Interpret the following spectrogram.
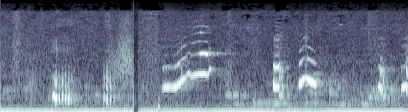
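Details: Kittens of a stray mother cat: a few breathy squeaks, then clear upward-sliding mews and a short bent meow, spaced about a second apart, with a low steady background hum.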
